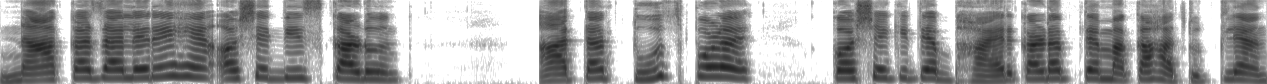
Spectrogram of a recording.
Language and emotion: Goan Konkani, angry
